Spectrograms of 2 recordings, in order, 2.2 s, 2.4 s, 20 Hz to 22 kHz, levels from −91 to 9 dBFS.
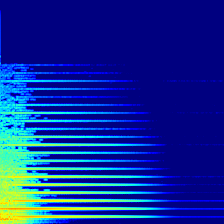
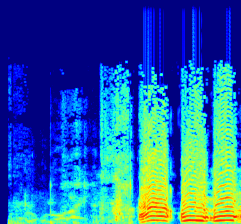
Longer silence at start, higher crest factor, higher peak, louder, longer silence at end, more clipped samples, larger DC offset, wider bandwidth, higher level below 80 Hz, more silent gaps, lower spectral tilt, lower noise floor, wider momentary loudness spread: second, 0 s vs 0.6 s; first, 18 dB vs 10 dB; second, -4 dBFS vs 0 dBFS; second, -18 LUFS vs -6 LUFS; first, 0.9 s vs 0 s; neither; neither; about the same, 16 kHz vs 16.5 kHz; about the same, -50 dBFS vs -48 dBFS; neither; about the same, -1 dB/octave vs -1 dB/octave; first, -74 dBFS vs -35 dBFS; first, 19 LU vs 16 LU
